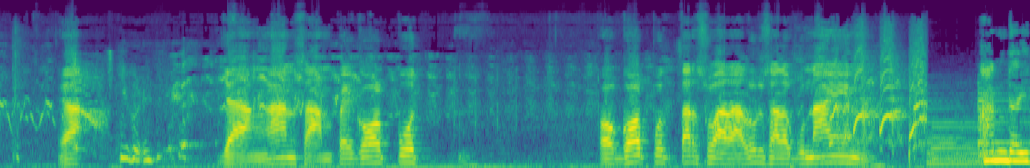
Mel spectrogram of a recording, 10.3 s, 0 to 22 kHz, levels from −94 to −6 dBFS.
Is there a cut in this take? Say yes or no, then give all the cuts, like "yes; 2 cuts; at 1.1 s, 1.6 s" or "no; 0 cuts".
yes; 1 cut; at 9.3 s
